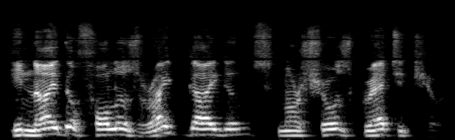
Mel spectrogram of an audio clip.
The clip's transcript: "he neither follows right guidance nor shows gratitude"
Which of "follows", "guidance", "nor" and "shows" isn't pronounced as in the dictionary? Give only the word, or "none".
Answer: none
